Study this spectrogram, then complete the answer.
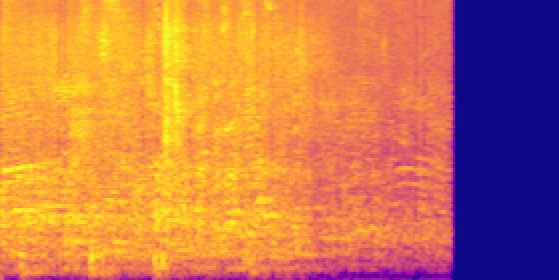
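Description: A crowd of people chatters in a large hall.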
